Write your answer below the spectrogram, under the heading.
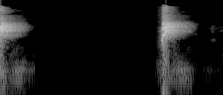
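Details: Call of a female ultramarine grosbeak, used to stir up males: two short, harsh, high chips about two seconds apart against a silent background.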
